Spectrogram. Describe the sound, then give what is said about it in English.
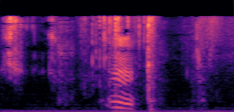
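Salty crisps being crunched and chewed: a few crisp bites spread across the moment, with a brief voiced murmur in the middle and no clear words. “judging by the taste of these crisps, it seems like we drained the entire sea of all its salt content.”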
